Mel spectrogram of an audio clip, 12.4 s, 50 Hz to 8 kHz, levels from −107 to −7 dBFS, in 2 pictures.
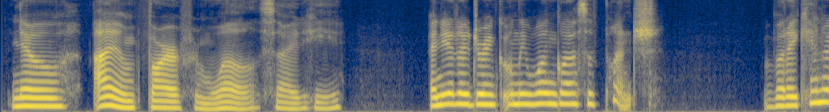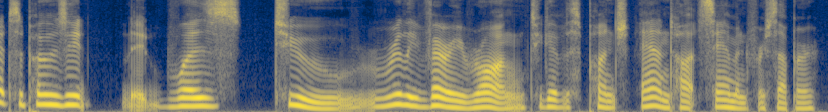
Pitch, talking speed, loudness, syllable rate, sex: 205 Hz, 170 wpm, -17 LUFS, 4.7 syllables/s, female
